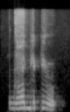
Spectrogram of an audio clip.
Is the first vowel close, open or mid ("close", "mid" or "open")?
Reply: open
